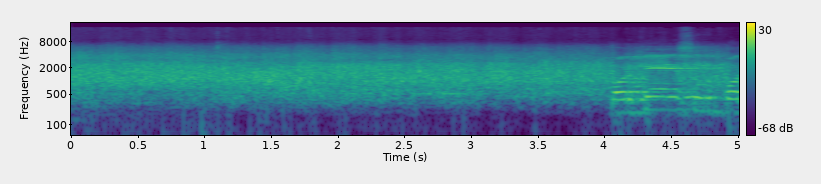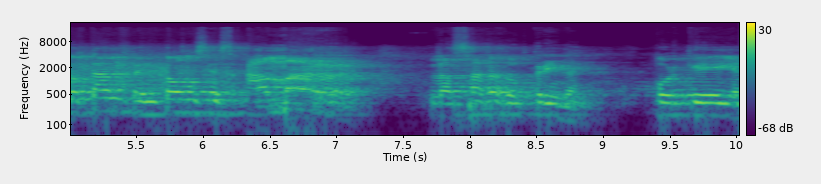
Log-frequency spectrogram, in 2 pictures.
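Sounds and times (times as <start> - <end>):
crowd applause: 0.0 - 6.6
speech: 4.1 - 10.0.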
